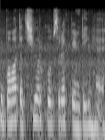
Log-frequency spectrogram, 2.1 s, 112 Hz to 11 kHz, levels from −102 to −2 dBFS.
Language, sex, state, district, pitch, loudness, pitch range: Urdu, female, Andhra Pradesh, Anantapur, 195 Hz, -27 LUFS, 180-205 Hz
